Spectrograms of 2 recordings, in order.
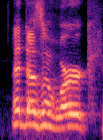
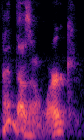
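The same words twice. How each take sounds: First: Higher, louder, put-on retort. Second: Softer, under-the-breath aside; quiet aside. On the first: Answering a viewer in chat with a playful higher retort. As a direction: toss it back playfully. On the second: Reacting to chat, a quiet aside to himself. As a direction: mutter it to yourself. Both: Real, not acted.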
